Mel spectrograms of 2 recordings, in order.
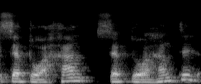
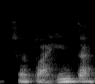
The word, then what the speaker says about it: Septuaginta: En primer lugar, porque el autor de Hebreos usa el Septuaginte, así se dice, Septuaginta, se me olvida cómo se dice en español.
